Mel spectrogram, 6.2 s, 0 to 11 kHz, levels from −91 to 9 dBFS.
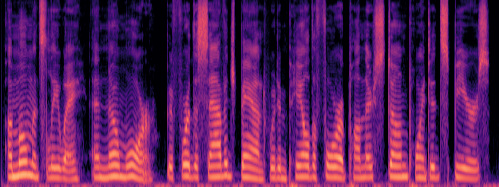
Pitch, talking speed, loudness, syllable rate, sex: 180 Hz, 185 wpm, -17 LUFS, 5.3 syllables/s, female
